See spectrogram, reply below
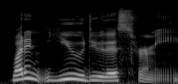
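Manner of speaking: mock pointed, accusatory tone with swooping pitch. Retelling a husband asking about his unwashed cup: accusatory tone. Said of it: "it was very accusatory".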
